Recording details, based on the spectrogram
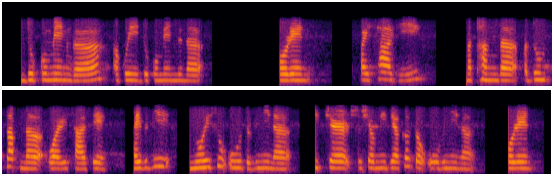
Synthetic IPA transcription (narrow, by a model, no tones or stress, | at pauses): dokumenɡɐɐkojdokumendunɐ | hoɾen | pɐjsaɡi | mɐtʰɐŋdɐɐdumtɐp̚nɐwaɾisase | hɐjbɐdi | nojsuʔudɐbininɐ | pʰik̚t͡ʃɐɾsosijɐlmidijakɐk̚tɐʔubɐninɐ | hoɾen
